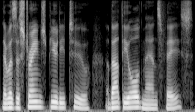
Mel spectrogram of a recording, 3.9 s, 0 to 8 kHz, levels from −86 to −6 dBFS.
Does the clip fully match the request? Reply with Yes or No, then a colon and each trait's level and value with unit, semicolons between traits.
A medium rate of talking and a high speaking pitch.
No: average, 170 wpm; low, 125 Hz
